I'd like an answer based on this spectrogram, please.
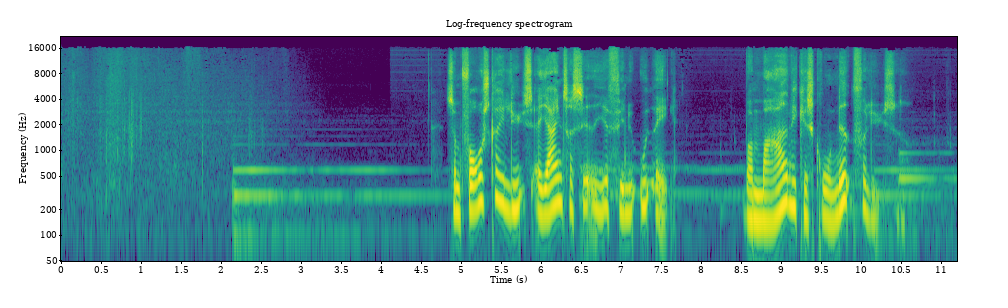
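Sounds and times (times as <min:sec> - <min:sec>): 
dog moving through undergrowth: 0:00.0 - 0:02.7
speech: 0:04.8 - 0:07.8, 0:08.5 - 0:10.6.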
